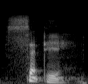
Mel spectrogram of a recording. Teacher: make sure you keep the s tight and don't let any h sound come between it and the ate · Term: plane s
